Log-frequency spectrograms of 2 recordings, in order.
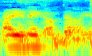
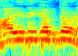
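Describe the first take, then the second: First: Very low, grumbling mock retort; grumbled retort. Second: Open, indignant retort in own pitch. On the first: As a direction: grumble it deep in the throat. First take, grumbled to himself. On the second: Retold or imitated. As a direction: throw the question back at her indignantly. Second take, open outburst at her.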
